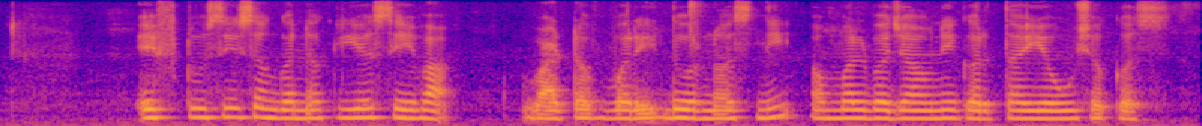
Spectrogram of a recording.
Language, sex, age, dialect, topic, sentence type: Marathi, female, 25-30, Northern Konkan, agriculture, statement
